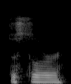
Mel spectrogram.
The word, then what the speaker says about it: DSTLRY: was that the publisher DSTLRY, Mhm. or alternate pronunciation, Distillery.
